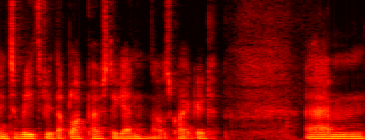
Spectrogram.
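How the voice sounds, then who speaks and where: A man's fairly low, somewhat breathy voice at a fairly quick pace. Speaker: vlogger with chronic illness. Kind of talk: video diary. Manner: monotone; halting.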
